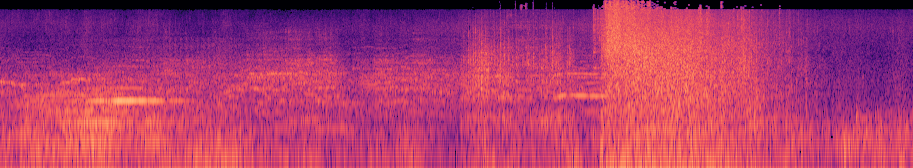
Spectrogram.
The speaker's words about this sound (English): I turned in time to hear the whip crack of thick cables snapping as the forward funnel toppled into the ocean that had risen up to meet it.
